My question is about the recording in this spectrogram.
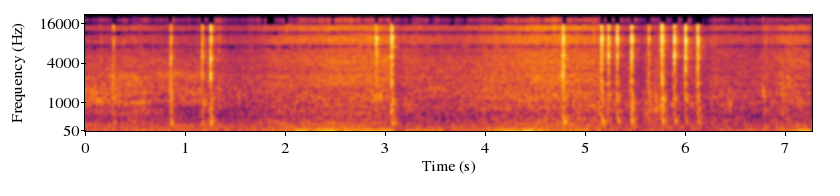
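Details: Lifted Jeep JK creeping in four-wheel drive and reverse, heard with the window down: sharp clicks over the low engine rumble, louder in turns and absent in two-wheel drive. A torn boot ruined the front driveshaft CV joint; the fix is an aftermarket 1350 driveshaft.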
